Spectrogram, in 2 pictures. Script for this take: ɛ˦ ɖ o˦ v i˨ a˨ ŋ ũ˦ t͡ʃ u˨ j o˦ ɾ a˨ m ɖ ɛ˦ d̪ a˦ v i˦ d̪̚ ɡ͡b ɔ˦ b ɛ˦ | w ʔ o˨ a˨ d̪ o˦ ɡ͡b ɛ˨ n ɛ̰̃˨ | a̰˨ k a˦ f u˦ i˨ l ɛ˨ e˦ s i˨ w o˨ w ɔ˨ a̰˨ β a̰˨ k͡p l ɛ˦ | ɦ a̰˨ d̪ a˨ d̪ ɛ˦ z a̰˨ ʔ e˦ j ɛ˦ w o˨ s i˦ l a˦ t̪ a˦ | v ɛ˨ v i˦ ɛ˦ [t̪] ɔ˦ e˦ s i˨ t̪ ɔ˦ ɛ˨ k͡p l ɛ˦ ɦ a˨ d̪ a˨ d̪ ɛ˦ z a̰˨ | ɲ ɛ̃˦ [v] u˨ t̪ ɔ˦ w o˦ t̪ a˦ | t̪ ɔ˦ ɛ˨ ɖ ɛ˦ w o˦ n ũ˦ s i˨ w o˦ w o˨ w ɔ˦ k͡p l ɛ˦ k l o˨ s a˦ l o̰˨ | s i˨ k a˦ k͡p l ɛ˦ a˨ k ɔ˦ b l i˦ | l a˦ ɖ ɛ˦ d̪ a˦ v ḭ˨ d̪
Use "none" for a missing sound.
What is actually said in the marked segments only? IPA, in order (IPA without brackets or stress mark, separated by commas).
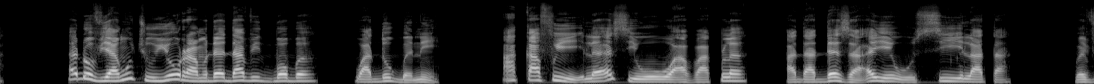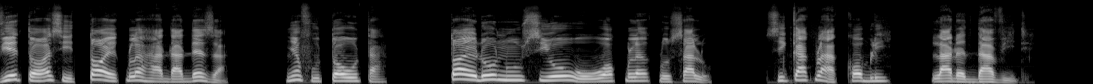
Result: t̪, f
